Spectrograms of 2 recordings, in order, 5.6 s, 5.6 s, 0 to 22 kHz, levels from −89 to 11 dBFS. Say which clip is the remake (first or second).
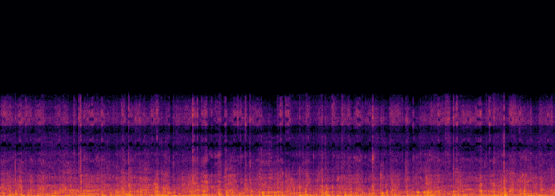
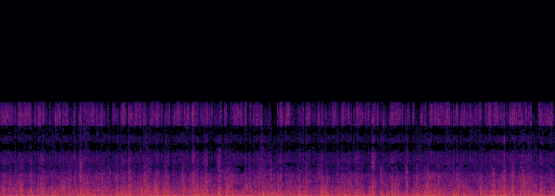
first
